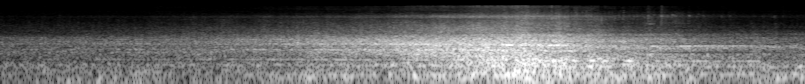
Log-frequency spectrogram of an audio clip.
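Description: A vehicle passing by on the road, growing louder to a peak about five seconds in and then fading away.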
